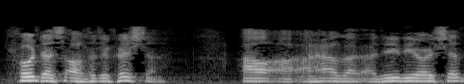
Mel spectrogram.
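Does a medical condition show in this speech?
Yes: stroke with facial paralysis; a little over a year since stroke, undergoing therapy.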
